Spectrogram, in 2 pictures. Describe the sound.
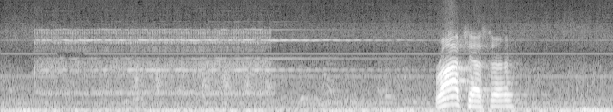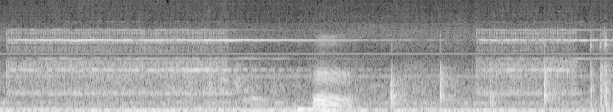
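An old-fashioned telephone bell rings in three long, steady bursts in the den of Jack Benny's house in Beverly Hills, clear, while a man's voice briefly calls out in the pauses between rings.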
